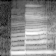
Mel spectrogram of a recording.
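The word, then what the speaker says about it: 麻: Like the first tone, it means ma, it means mom. The second tone, ma, means hemp.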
